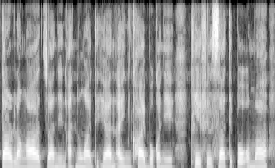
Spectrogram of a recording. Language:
Mizo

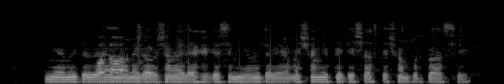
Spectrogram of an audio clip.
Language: Bangla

